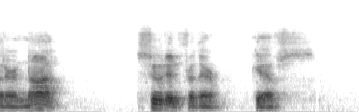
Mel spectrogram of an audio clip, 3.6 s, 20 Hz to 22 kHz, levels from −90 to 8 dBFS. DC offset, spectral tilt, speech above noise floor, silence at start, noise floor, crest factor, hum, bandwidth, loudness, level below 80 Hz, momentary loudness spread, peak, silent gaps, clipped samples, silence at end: under 0.1%; -7.5 dB/octave; 57 dB; 0 s; -78 dBFS; 18 dB; none; 8 kHz; -22 LUFS; -68 dBFS; 14 LU; -6 dBFS; none; under 0.1%; 0.8 s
